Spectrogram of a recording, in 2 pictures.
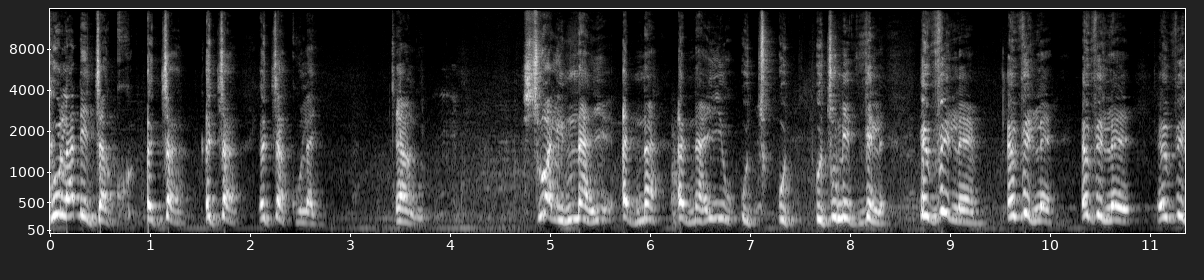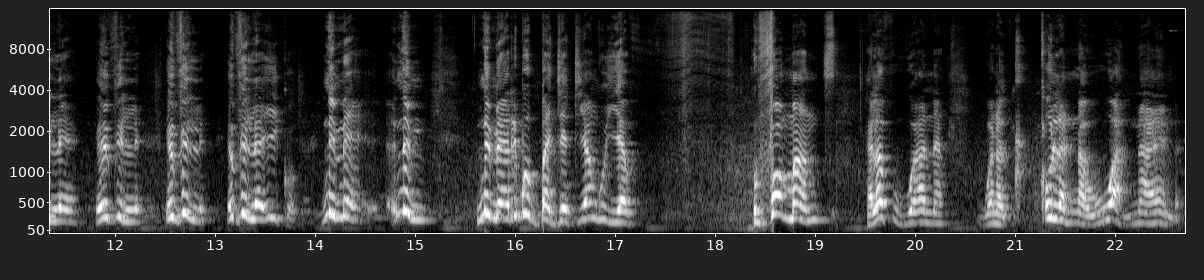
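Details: Man who stammers leading a prayer before a meal in a comedy skit, possibly acted; stuttering.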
